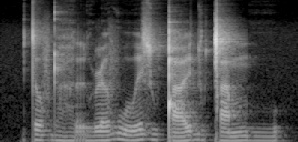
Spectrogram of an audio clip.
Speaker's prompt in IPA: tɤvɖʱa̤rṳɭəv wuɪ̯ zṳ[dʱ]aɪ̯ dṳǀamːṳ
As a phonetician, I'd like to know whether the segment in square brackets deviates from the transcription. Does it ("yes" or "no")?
yes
